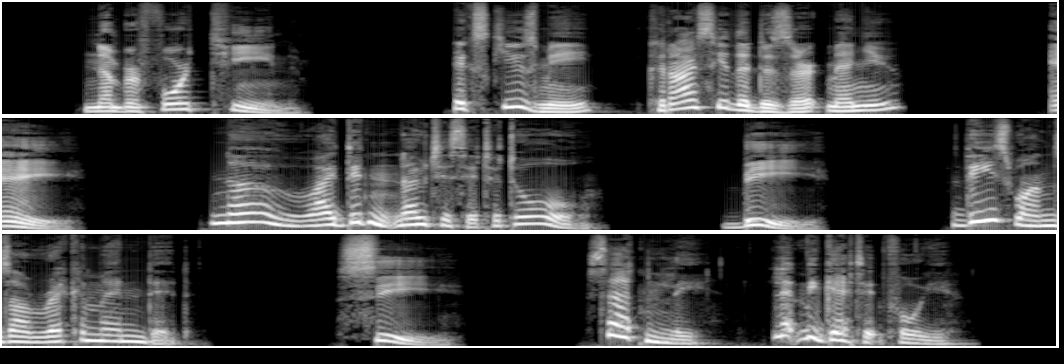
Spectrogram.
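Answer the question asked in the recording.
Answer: C: Certainly. Let me get it for you.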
